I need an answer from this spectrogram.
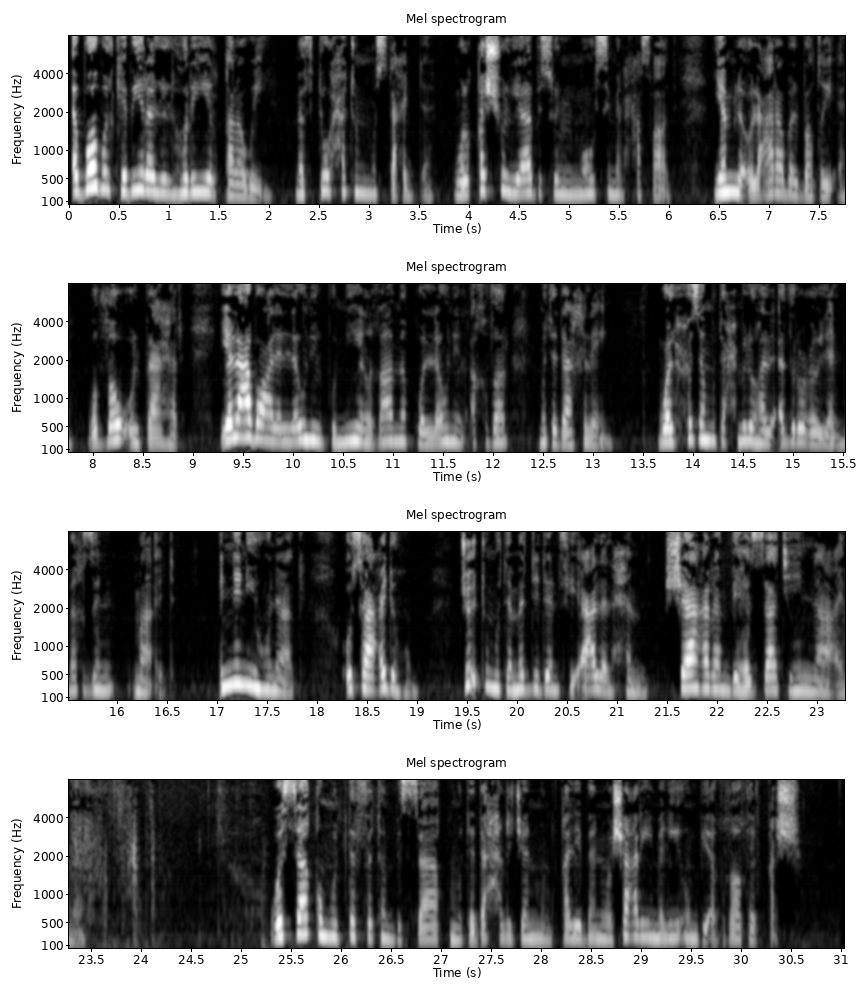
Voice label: arabic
